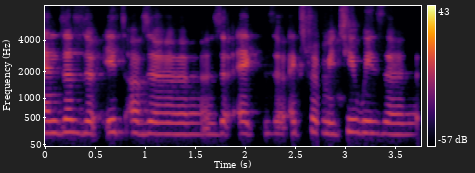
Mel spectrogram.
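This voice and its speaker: A woman speaks at a fairly slow pace with a French accent and a fairly high pitch. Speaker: trainee presenter at medical conference. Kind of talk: conference presentation with Q&A. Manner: halting.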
